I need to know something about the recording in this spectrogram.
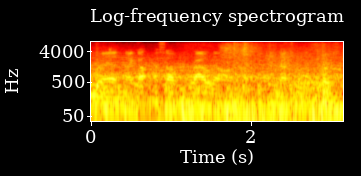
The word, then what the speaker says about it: Groudon: hey look at the room that's why it's groudon but yeah people mispronounced pokemon names all the time yeah those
